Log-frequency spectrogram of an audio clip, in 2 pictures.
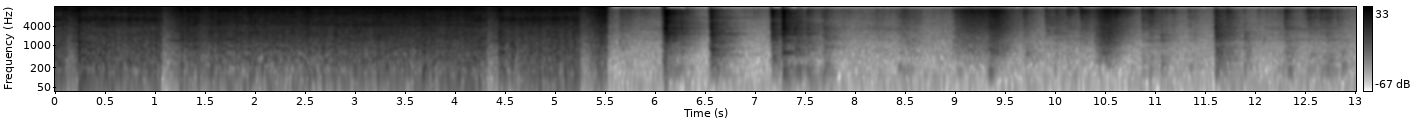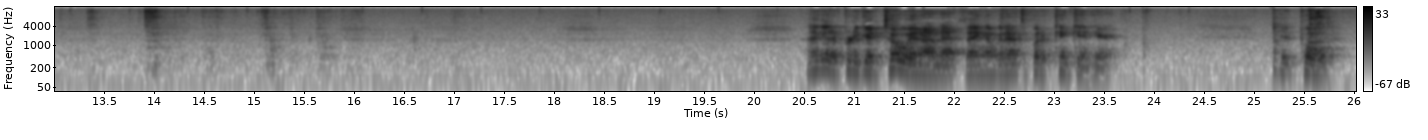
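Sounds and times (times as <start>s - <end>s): angle grinder grinding steel: 0.0s - 5.6s.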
